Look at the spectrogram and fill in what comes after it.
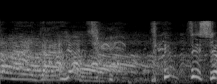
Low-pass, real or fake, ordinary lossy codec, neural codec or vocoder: none; real; none; none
